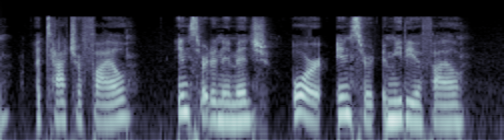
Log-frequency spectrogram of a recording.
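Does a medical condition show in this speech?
No.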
